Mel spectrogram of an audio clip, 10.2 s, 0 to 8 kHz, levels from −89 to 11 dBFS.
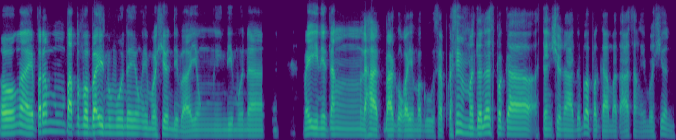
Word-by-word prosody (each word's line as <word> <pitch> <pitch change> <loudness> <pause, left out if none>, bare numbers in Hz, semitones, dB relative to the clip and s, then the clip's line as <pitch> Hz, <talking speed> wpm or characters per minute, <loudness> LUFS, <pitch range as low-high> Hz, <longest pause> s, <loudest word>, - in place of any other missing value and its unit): Oo 150 +1 +8
nga, 175 -2 +5
eh. 140 - +3
Parang 190 +2 0
papababain 160 0 +6
mo 155 - -5
muna 150 0 -2
'yong 145 -2 -3
emosyon, 130 0 -2
'di 115 - -6
ba. 100 - -1
'Yong 115 +1 -9
hindi 115 +1 -9
muna 110 -1 -4 0.6
mainit 130 -1 +2
ang 125 -2 -3
lahat 120 +1 +3
bago 115 -1 +1
kayo 110 0 0
mag-usap. 110 0 -7
Kasi 185 -1 0
madalas 150 +1 +1
'pagka 130 -3 +1 0.2
tensyonado 120 -2 -3
ba, - - -1
pagkamataas 105 -1 -5
ang 100 -1 -11
emosyon 105 +2 -12
125 Hz, 165 wpm, -23 LUFS, 110-145 Hz, 0.6 s, Oo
